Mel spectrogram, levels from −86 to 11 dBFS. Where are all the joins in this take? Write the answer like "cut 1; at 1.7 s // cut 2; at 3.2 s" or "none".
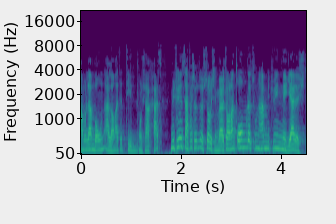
cut 1; at 1.1 s // cut 2; at 1.6 s // cut 3; at 2.2 s // cut 4; at 3.1 s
